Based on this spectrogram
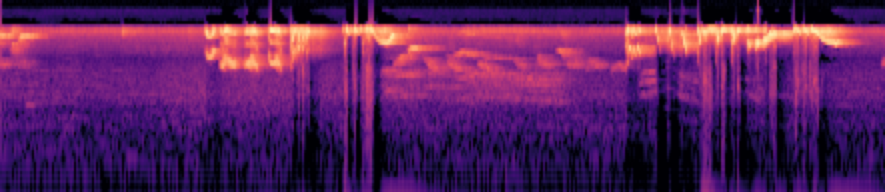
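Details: Orange-headed thrush song played as a lure so other birds answer: loud, harsh, very high chattering bursts at the start and end, with softer, varied whistled phrases between them.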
